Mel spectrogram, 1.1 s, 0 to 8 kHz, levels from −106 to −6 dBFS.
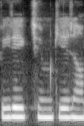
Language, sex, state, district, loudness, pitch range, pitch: Hindi, female, Jharkhand, Sahebganj, -14 LUFS, 210-220 Hz, 215 Hz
